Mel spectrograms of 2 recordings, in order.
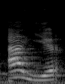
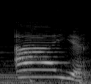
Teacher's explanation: Saat mengucapkan air, mulut itu mulai dari vokal a ke i. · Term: diftong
